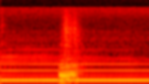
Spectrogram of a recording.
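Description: Small chamber ensemble playing a silent-film score: a long held low woodwind note, with a short bright accent about a second in.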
